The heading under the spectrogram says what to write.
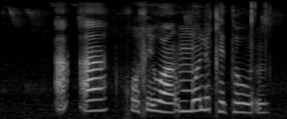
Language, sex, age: Tswana, female, 19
